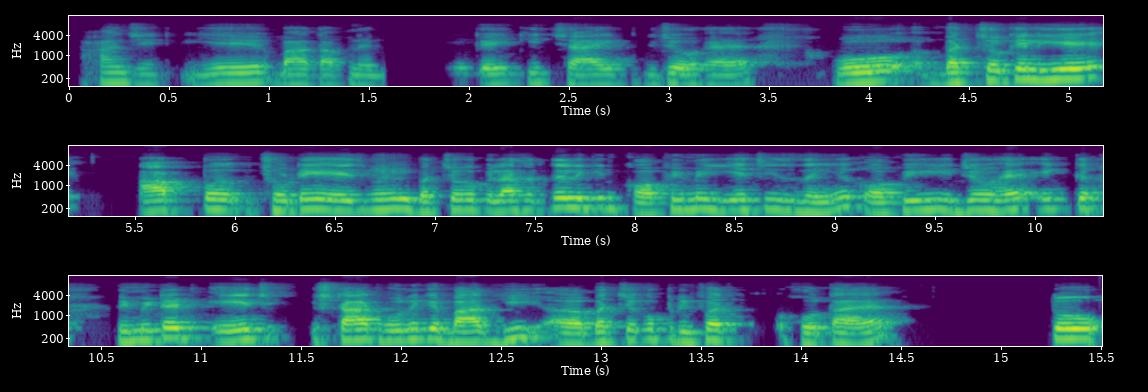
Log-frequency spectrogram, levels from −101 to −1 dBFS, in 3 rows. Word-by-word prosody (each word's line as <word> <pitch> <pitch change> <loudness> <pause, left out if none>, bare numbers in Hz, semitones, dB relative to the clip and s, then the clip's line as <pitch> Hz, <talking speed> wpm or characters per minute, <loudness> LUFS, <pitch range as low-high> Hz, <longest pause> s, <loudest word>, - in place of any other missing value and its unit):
हाँ 150 -1 -7
जी। 130 -3 -14 0.2
ये 145 +3 -2
बात 130 0 -5
आपने 125 0 -10 0.5
कही 135 +1 -3
कि 145 - -12
चाय 125 +1 -4 0.2
जो 135 -2 -2
है 125 0 -5 0.5
वो 140 +2 +3 0.4
बच्चों 145 +3 +1
के 190 - +2
लिए 190 +1 +7 0.5
आप 175 +1 +2 0.3
छोटे 175 +1 -1 0.2
एज 170 0 -1
में 185 +1 0
भी 195 - +4
बच्चों 160 +3 -2
को 180 - -1
पिला 170 0 +2
सकते 170 +3 -4
हैं - - +7
लेकिन 205 0 0
कॉफ़ी 145 +4 0
में 195 +1 -1
ये 180 -1 -2
चीज़ 180 -2 -6
नहीं 155 -1 -1
है। 220 - 0
कॉफ़ी 150 -4 -1 0.2
जो 180 +1 0
है 180 +2 +2
एक 190 0 -4 0.4
लिमिटेड 205 +5 +2
एज 185 +3 +2 0.3
स्टार्ट 185 0 +5
होने 175 +2 -1
के 195 - +4
बाद 160 0 +5
ही 205 +1 -3
अ, 145 -1 +2
बच्चे 160 +3 -1
को 185 +1 -4
प्रेफर 175 +3 +2 0.3
होता 145 0 +1
है। 140 - +1 0.9
तो 395 -1 +10
170 Hz, 190 wpm, -24 LUFS, 145-185 Hz, 0.9 s, तो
